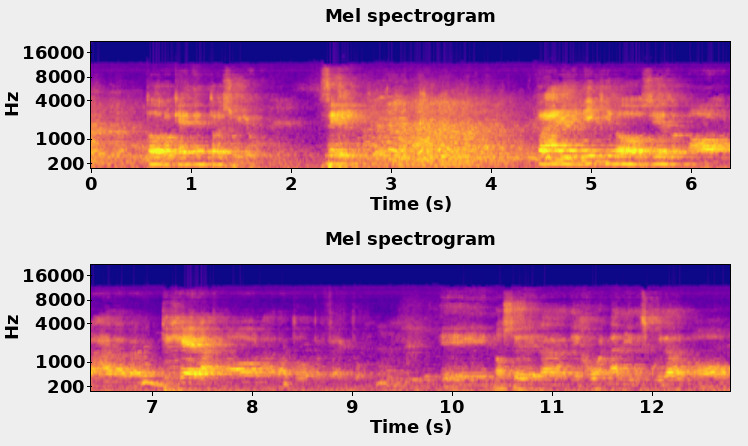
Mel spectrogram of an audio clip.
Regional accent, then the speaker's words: Mexico; Miren, yo soy mexicano, me imagino que muchos de ustedes también.

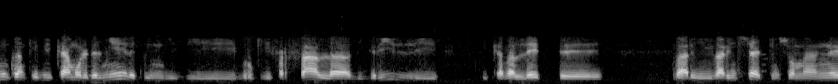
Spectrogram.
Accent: Emilia-Romagna, Italy; Io sono romagnolo, quindi difendo comunque i nostri, diciamo, gusti romagnoli

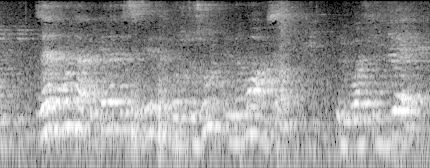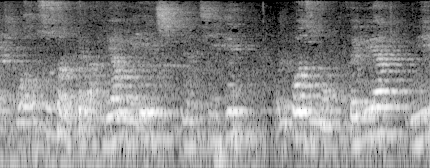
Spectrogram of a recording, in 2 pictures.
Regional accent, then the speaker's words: Egypt; لكن هنا عندنا في مصر

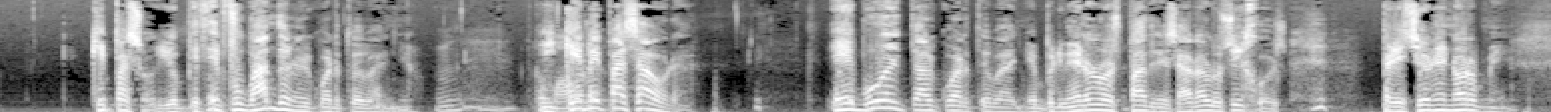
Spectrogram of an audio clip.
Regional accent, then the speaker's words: Valencian Community, Spain; Yo tres veces agradecido como valenciano, como amante del deporte

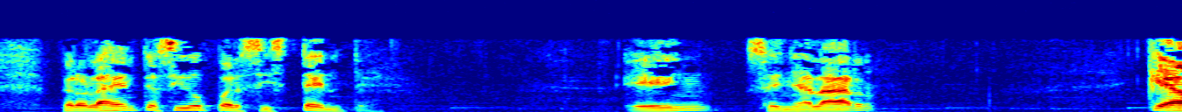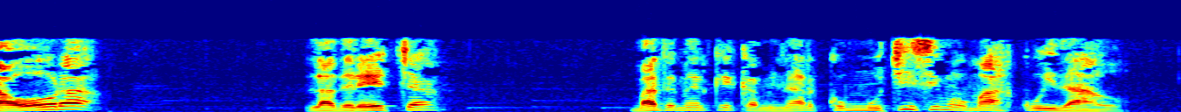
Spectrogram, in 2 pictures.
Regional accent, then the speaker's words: Venezuela; nosotros debemos hoy sentirnos orgullosos como venezolanas y venezolanos

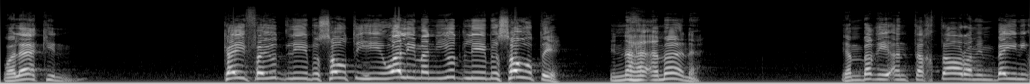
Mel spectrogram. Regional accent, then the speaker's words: Egypt; من تاريخ بلدنا مصر، وهي تمر في هذه الأوقات بمرحلة شديدة الأهمية

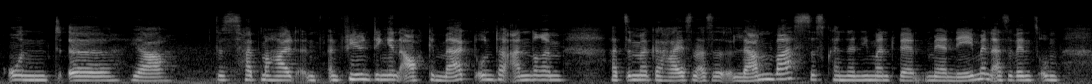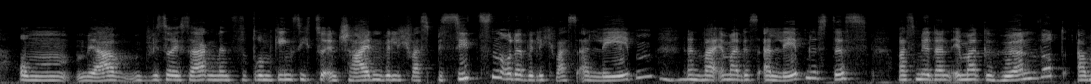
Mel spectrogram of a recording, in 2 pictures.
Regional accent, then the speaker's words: Bavaria, Germany; Ich bin also nicht in Baden-Württemberg aufgewachsen, sondern in Franken. Und da waren wir die Zugrosten.

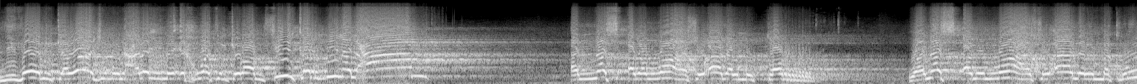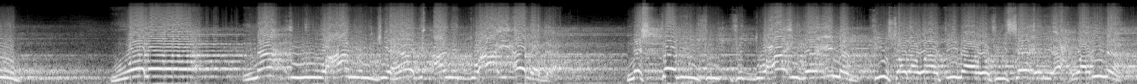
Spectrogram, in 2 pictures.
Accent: Egypt; نحن كمصريين حصرنا المصائب في الموت فقط

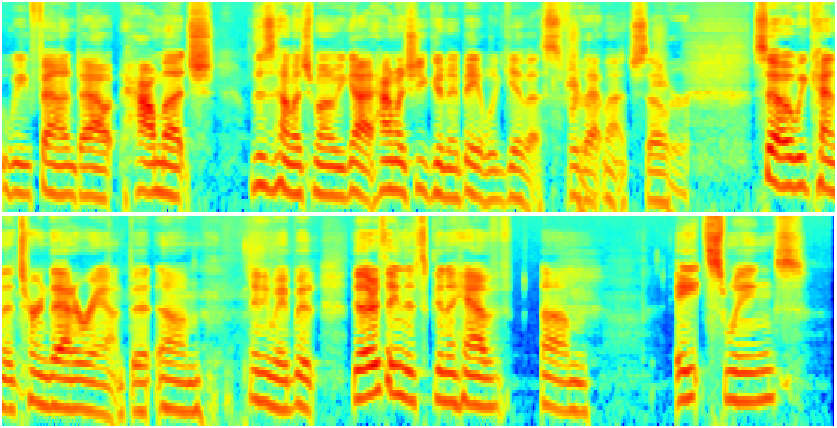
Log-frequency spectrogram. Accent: Dayton, Ohio, United States; I grew up in Dayton, Ohio, and the playground had an old a hook and ladder fire truck

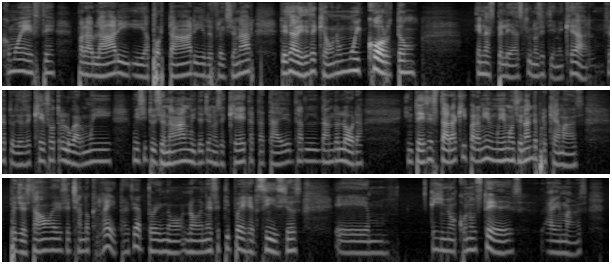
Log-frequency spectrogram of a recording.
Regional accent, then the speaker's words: Medellín, Antioquia, Colombia; particularmente nosotros que somos de Medellín

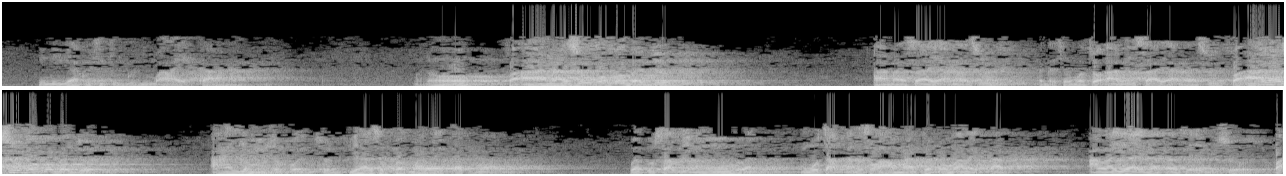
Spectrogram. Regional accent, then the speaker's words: Java, Indonesia; Kerana ini kali keadaan yang lebih khusus saya orang Jawa ngarani grogusiko.

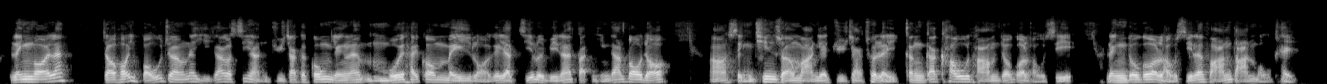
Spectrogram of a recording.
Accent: Guangdong, China; 其实这4-5亿真的等于我们广东人所讲抌落咸水海

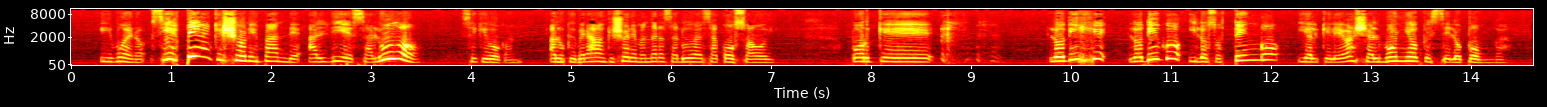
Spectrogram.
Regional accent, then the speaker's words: Argentina; Lo digo como argentina, lo digo como latinoamericana, lo digo como mujer.

